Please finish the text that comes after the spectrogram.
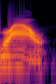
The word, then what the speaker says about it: Lao: like the The Village she was actually from Lao many people pronounce it l but pronounced it la la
